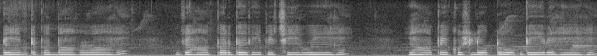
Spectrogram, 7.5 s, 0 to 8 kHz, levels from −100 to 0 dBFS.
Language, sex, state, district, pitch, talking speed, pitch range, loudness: Hindi, female, Rajasthan, Jaipur, 255 Hz, 145 wpm, 250-270 Hz, -21 LUFS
